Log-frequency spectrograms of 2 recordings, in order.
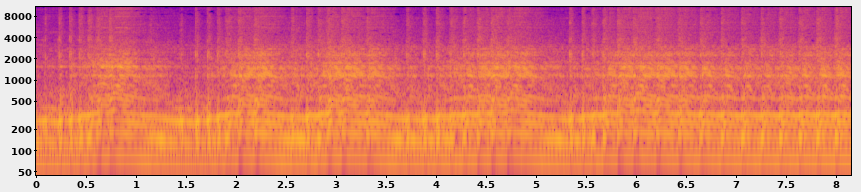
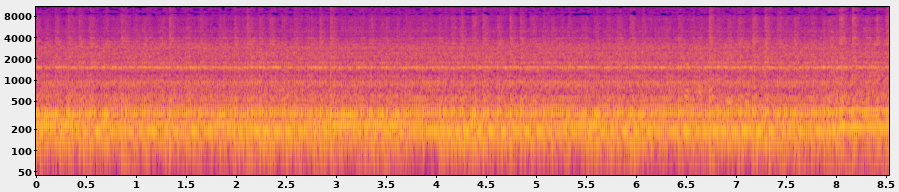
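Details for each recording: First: Newly bought Yamaha RX-King two-stroke with 125Z head, block recently rebored, before repair: rough harsh running with gritty clatter under revs; head shows no piston contact, pointing to a worn crank bearing and damaged seal. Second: Yamaha RX King two-stroke with 125Z head, after engine rebuild with new connecting rod and cylinder block for very rough sound, magneto rub ground away; crisp even buzz at steady revs, clean pitch, no knocks or rattles, healthy.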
